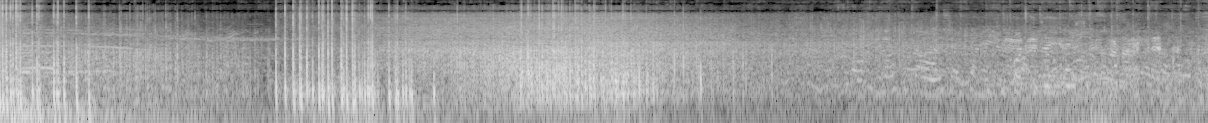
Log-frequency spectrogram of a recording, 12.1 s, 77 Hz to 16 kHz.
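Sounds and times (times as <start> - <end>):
fireworks crackling hiss: 0.0 - 9.8
fireworks popping: 0.0 - 10.4.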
